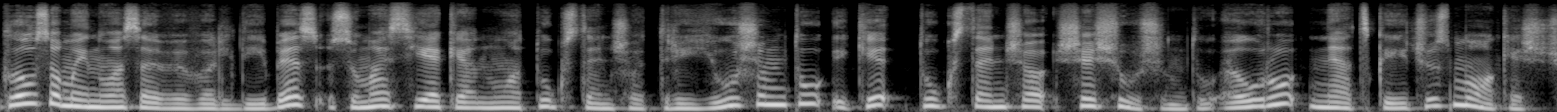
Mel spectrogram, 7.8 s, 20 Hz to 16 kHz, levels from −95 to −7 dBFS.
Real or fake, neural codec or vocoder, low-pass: fake; autoencoder, 48 kHz, 128 numbers a frame, DAC-VAE, trained on Japanese speech; 14.4 kHz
